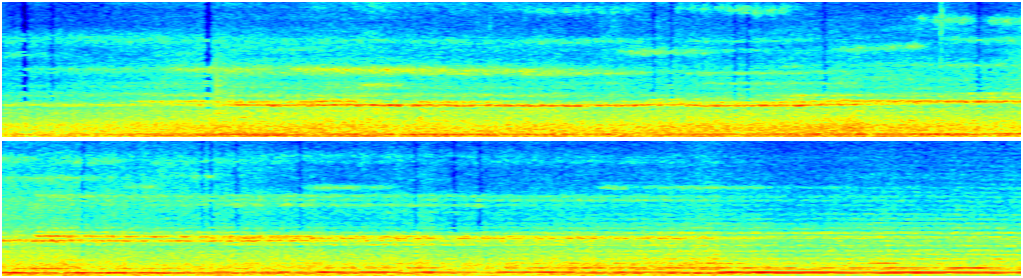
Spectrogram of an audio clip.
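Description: Israel Railways double-deck passenger train rolling past along the platform: a steady rush of wheels on rail with a high tone running through it, and lower steady tones joining about halfway through.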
